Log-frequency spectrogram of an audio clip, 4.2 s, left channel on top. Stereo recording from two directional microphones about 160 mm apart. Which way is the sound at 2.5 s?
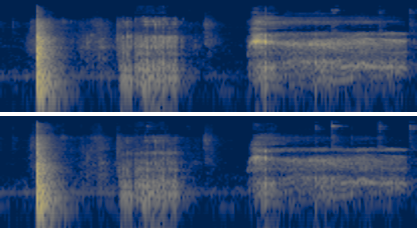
40° left (ahead or behind).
